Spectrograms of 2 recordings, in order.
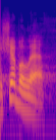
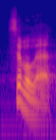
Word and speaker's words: Shibboleth: When he said, "No," they said to him, "Then say Shibboleth." And he said Sibboleth, for he could not pronounce it right.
